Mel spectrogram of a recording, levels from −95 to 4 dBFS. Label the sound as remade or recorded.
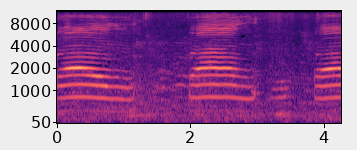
recorded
